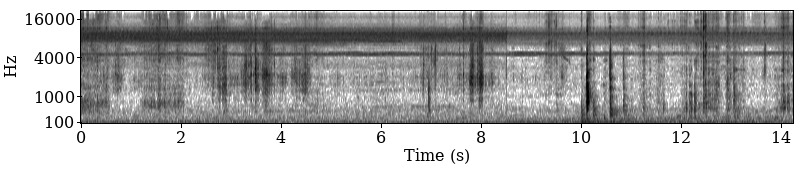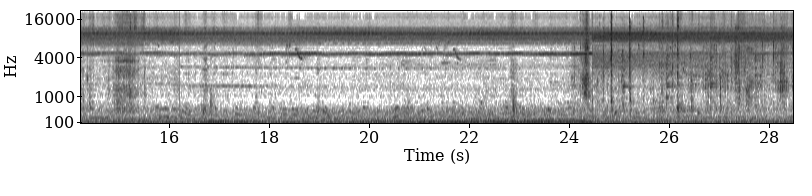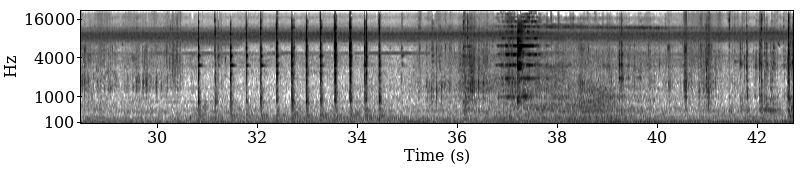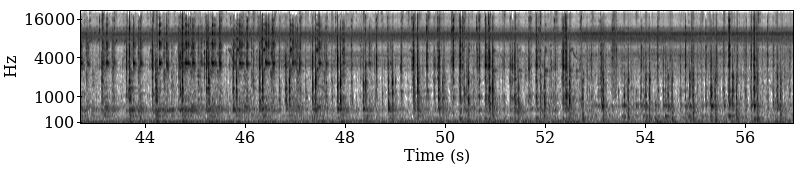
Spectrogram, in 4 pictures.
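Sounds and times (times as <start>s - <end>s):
ratchet clicking: 30.8s - 35.0s, 41.5s - 56.9s
loud ringing metal clang: 36.8s - 38.2s.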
